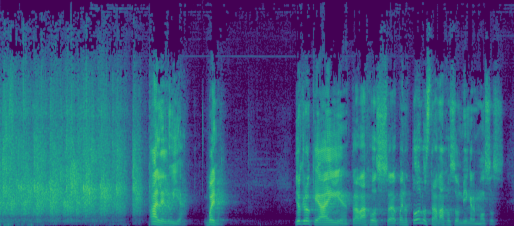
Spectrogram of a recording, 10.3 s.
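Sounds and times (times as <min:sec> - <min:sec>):
audience applause: 0:00.0 - 0:03.4
speech: 0:03.0 - 0:04.6, 0:05.9 - 0:10.1.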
